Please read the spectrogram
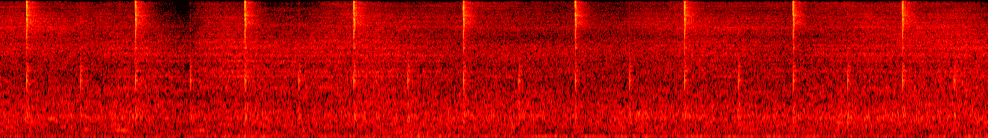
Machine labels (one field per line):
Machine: valve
